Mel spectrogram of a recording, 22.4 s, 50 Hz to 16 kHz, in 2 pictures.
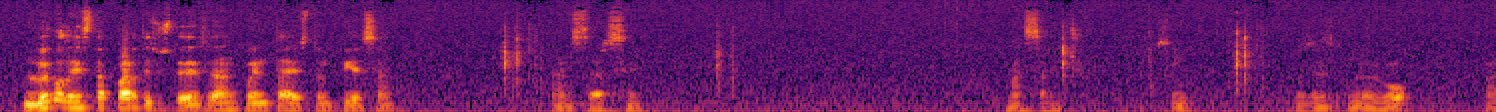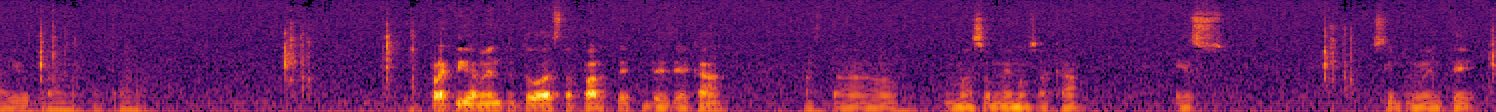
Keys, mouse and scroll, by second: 3.4 alt+Tab, 4.8 s, 6.6 click, 7.5-8.8 shift+middle drag, 8.7 alt+click, 8.8 alt+Tab, 11.1 alt+Tab, 12.1 middle click, 14.2-14.8 shift+scroll up 5, 20.6 alt+Tab, 21.9 e, 22.2 z.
